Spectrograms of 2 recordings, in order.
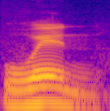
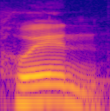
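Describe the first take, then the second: First: The word starts with a w sound. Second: The word starts with an h sound. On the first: The speaker calls it right. "ওয়েন, not হোয়েন" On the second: The speaker calls it wrong. "Not হোয়েন"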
